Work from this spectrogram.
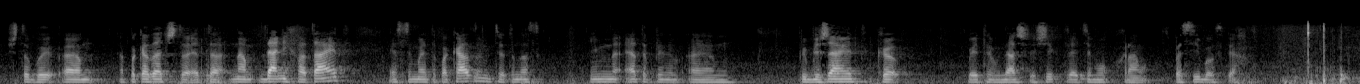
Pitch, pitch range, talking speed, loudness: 115 Hz, 110-120 Hz, 120 wpm, -27 LUFS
